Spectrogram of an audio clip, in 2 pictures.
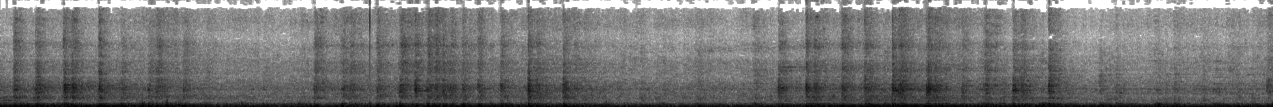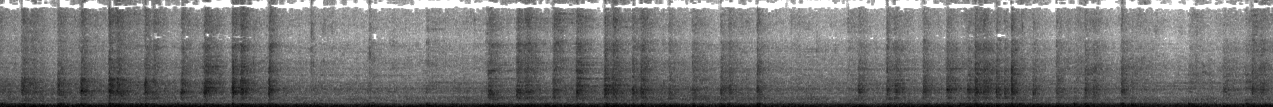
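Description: Freight train of tank cars, boxcars and empty centerbeam flatcars rolling past at close range: a steady, loud rumble of wheels on rail, with repeated groups of sharp clicks as the wheelsets pass over the rail joints.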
